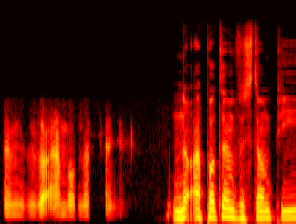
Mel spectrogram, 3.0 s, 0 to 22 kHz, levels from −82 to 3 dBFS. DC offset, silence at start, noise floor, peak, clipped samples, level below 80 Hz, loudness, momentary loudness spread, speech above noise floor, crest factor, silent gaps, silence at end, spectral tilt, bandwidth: under 0.1%; 0.05 s; -53 dBFS; -6 dBFS; under 0.1%; -56 dBFS; -23 LUFS; 14 LU; 31 dB; 18 dB; none; 0 s; -6 dB/octave; 14.5 kHz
